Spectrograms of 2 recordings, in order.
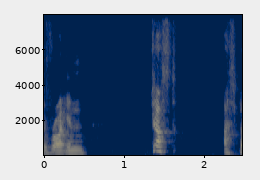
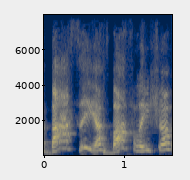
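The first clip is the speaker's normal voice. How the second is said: mock American sendoff; 7 semitones higher, 8 dB louder than usual. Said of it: "as they say in America".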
